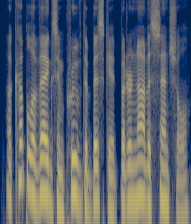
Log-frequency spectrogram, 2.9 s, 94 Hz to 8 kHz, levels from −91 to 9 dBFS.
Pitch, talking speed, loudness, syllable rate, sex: 145 Hz, 230 wpm, -19 LUFS, 6.8 syllables/s, male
